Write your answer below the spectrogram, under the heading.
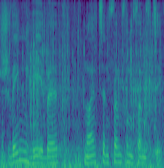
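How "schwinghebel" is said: ordinary delivery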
